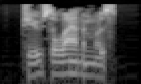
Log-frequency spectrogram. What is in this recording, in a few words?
"pusillanimous", english; adjectives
